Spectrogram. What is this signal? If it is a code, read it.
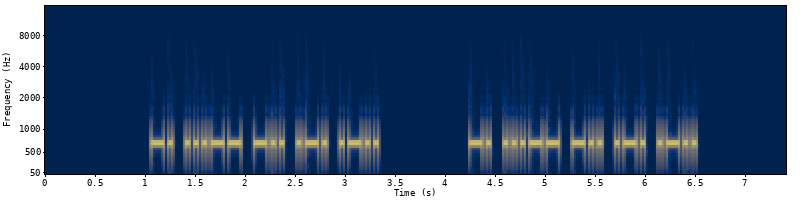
Morse code, heard as a keyed tone, about 28 wpm, 700 Hz. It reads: N3DRL N3DRL
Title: USA Call Signs - 5 Characters - Repeated 2x - 28wpm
